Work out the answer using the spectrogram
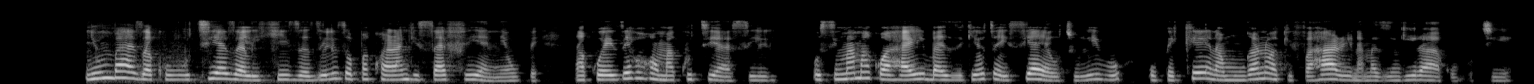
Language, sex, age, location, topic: Swahili, female, 18-24, Mombasa, government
